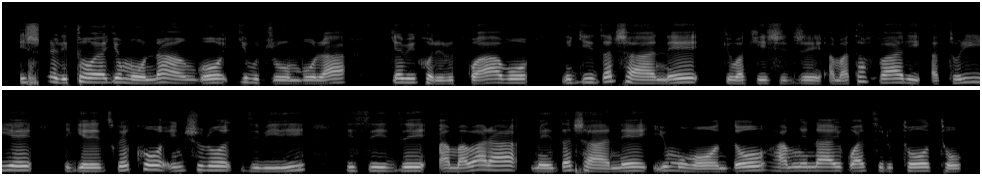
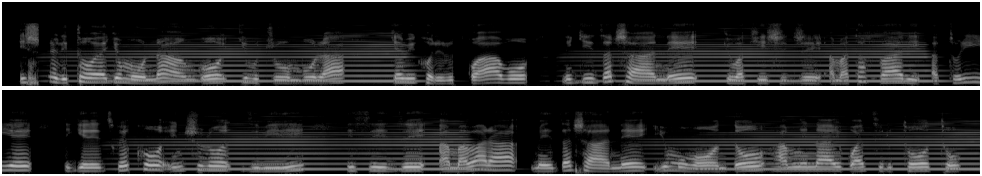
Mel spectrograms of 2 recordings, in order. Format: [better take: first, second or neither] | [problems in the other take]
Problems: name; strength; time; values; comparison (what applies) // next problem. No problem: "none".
first | background sound (Bowed string instrument); 11 dB below the speech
